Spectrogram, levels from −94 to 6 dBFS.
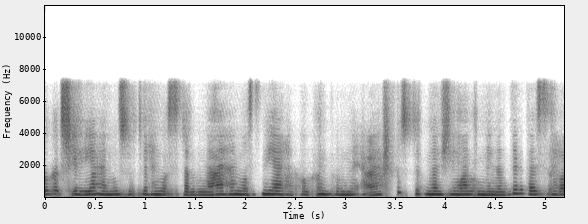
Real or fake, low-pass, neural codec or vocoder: fake; 7.2 kHz; codec, 16 kHz, 0.5 kbps, FreqCodec, smaller model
